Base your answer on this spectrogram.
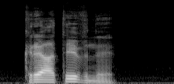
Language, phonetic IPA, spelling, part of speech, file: Polish, [ˌkrɛaˈtɨvnɨ], kreatywny, adjective, Pl-kreatywny.ogg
